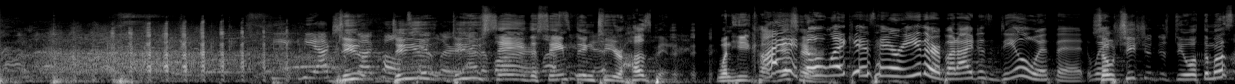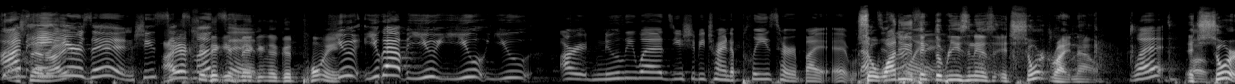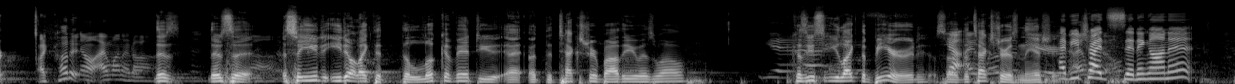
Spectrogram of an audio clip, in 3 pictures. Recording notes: This week’s episode is the audio from our show at SF Sketchfest last weekend! They give advice to three live couples.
